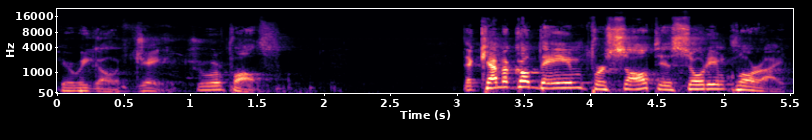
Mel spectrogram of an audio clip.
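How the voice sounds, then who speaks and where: This comic game show host, running the quiz on a comedy radio variety show, reads questions with jokey, wisecracking asides. His mid-range voice is a little mellow, with huge pitch swings and a moderate pace.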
